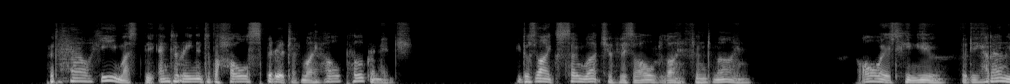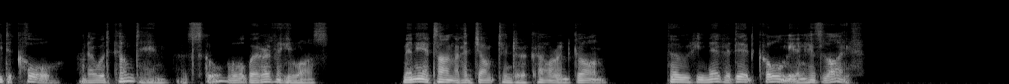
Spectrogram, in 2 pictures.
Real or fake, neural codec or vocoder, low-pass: fake; codec, 32 kHz, 1.9 kbps, SNAC; 7.2 kHz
